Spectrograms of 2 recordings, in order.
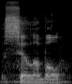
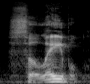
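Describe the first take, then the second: First: The stress is on the first syllable. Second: The stress is on the middle syllable. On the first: The speaker calls it right. "the stress is on the first um, syllable of the word syllable" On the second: The speaker calls it wrong. "If I put the stress in the middle, it might be"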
